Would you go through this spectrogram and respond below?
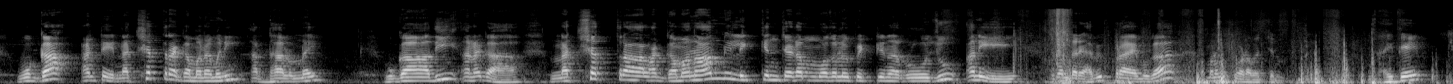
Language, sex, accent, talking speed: Telugu, male, native, 75 wpm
